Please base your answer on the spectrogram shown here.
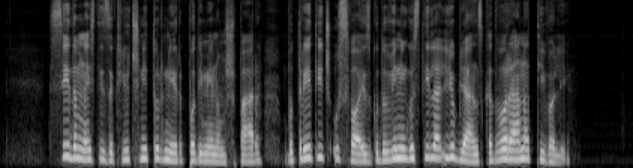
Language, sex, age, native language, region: Slovenian, female, 18-29, Slovenian, Central Slovenia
